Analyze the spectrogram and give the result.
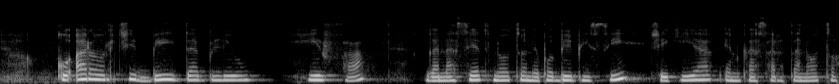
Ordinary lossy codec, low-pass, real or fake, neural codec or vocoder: Opus, 24 kbps; 7.2 kHz; fake; codec, 16 kHz, 8 kbps, FunCodec, trained on Chinese and English, 25 frames a second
